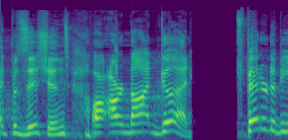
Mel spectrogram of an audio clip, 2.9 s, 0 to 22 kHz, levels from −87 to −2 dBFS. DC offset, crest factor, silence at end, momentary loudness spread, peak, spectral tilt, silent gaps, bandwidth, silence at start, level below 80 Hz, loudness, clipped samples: under 0.1%; 20 dB; 0 s; 7 LU; 0 dBFS; -3 dB/octave; 2.18-2.36 s; 17.5 kHz; 0 s; -66 dBFS; -19 LUFS; under 0.1%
